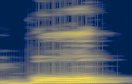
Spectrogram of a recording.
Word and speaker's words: bomb: whenever we find a word ending with MB, B must be a silent letter. Generally the B is a silent letter. COMB కూమ్, BOMB బోమ్, TOMB tomb ఇలా చూసుకోవాలండి.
